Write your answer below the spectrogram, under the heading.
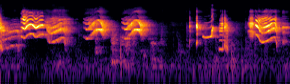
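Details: Talking parrot kept as a pet, said to speak mummy, papa and mitthu, delivers a chain of loud, buzzy, harmonic mimicked syllables with bending pitch, grouped in four or five bursts with short pauses.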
